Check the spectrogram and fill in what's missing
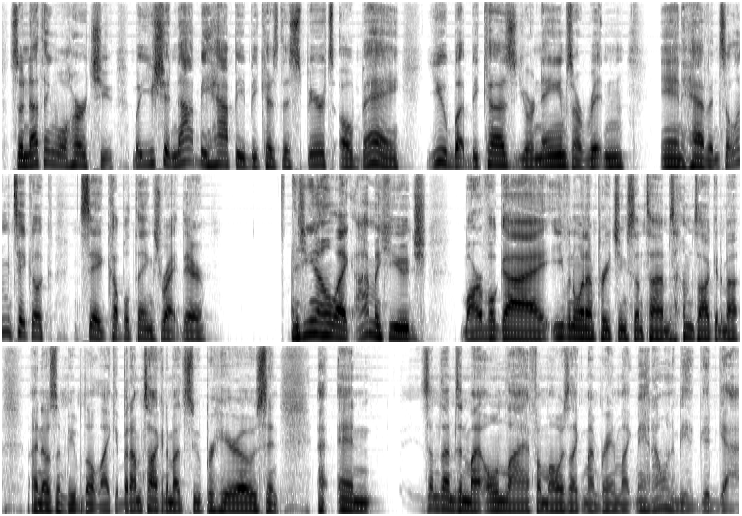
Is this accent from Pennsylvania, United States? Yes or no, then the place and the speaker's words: no; Nebraska, United States; moved away; My home state is Nebraska. And I was going home the last week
